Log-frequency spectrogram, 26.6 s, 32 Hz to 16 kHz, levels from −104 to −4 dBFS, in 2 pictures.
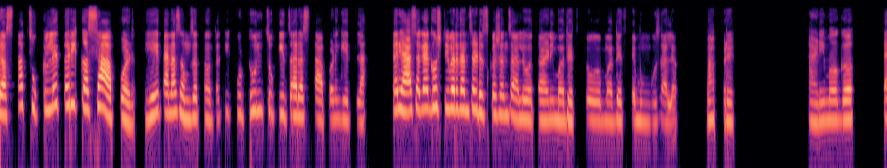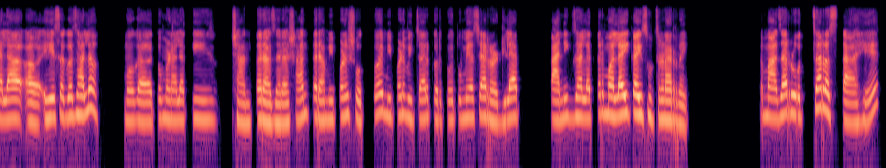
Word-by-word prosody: रस्ता 235 Hz, +6 st, +2 dB
चुकले 285 Hz, +3 st, -1 dB
तरी 340 Hz, +1 st, +5 dB
कसा 300 Hz, +1 st, +4 dB
आपण? 210 Hz, -5 st, +1 dB, 0.2 s
हे 225 Hz, +5 st, +1 dB
त्यांना 250 Hz, -1 st, +2 dB
समजत 215 Hz, -4 st, -2 dB
नव्हतं 200 Hz, 0 st, -9 dB
की 255 Hz, -, -16 dB
कुठून 250 Hz, +3 st, -6 dB
चुकीचा 235 Hz, -2 st, -2 dB
रस्ता 215 Hz, -1 st, -3 dB
आपण 195 Hz, +1 st, -6 dB
घेतला, 190 Hz, -2 st, -8 dB, 0.4 s
तर 275 Hz, -, +3 dB
ह्या 265 Hz, -3 st, +8 dB
सगळ्या 295 Hz, 0 st, +4 dB
गोष्टींवर 295 Hz, -1 st, +3 dB
त्यांचं 285 Hz, 0 st, +2 dB
डिस्कशन 235 Hz, -2 st, -3 dB
चालू 205 Hz, -3 st, -3 dB
होतं 195 Hz, 0 st, -6 dB
आणि 190 Hz, +1 st, -4 dB
मध्येच 185 Hz, -1 st, -3 dB, 0.2 s
तो 190 Hz, -2 st, -5 dB
मधेच 185 Hz, +1 st, -6 dB
ते -, -, -6 dB
मुंगूस 180 Hz, +1 st, -15 dB
आलं. 175 Hz, -3 st, -8 dB, 0.5 s
बापरे! 190 Hz, -1 st, -7 dB, 1.1 s
आणि 185 Hz, 0 st, -7 dB
मग 195 Hz, 0 st, -5 dB
अ, 200 Hz, 0 st, +3 dB, 0.5 s
त्याला 205 Hz, 0 st, +2 dB
अ, 185 Hz, 0 st, +3 dB, 0.2 s
हे 210 Hz, +1 st, +4 dB
सगळं 220 Hz, 0 st, -1 dB
झालं, 235 Hz, +5 st, +2 dB, 0.4 s
मग 190 Hz, 0 st, -3 dB
अ, 185 Hz, -1 st, +2 dB
तो 200 Hz, -, -6 dB
म्हणाला, 195 Hz, -1 st, -2 dB
की 200 Hz, -1 st, -6 dB, 0.3 s
शांत 180 Hz, +1 st, -4 dB
रहा, 190 Hz, -3 st, +5 dB
जरा 175 Hz, 0 st, -1 dB
शांत 215 Hz, +4 st, -4 dB
रहा, 195 Hz, -3 st, +3 dB
मी 195 Hz, 0 st, -3 dB
पण 220 Hz, +1 st, 0 dB
शोधतोय, 225 Hz, +4 st, -3 dB
मी 230 Hz, -4 st, -4 dB
पण 230 Hz, +1 st, -2 dB
विचार 205 Hz, 0 st, -3 dB
करतोय. 195 Hz, 0 st, -6 dB
तुम्ही 205 Hz, +1 st, -3 dB
अशा 215 Hz, +1 st, +1 dB
रडल्यात, 190 Hz, +3 st, +1 dB, 0.5 s
पॅनिक 200 Hz, +2 st, +1 dB
झालात, 215 Hz, -2 st, +2 dB
तर 245 Hz, -, -2 dB
मलाही 230 Hz, 0 st, +6 dB
काही 235 Hz, -2 st, +8 dB
सुचणार 200 Hz, -3 st, 0 dB
नाही. 165 Hz, -3 st, -3 dB, 1.1 s
तर -, -, -11 dB
माझा 220 Hz, +1 st, +4 dB
रोजचा 240 Hz, +5 st, +2 dB
रस्ता 235 Hz, -7 st, +2 dB
आहे. 185 Hz, -, -2 dB
210 Hz, 160 wpm, -26 LUFS, 195-235 Hz, 1.1 s, ह्या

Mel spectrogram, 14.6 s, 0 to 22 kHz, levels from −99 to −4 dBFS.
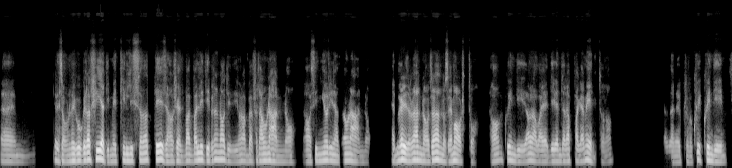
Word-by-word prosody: ehm, 110 Hz, -1 st, -9 dB, 0.4 s
che 135 Hz, -, -8 dB
ne 115 Hz, -, -3 dB
so, 115 Hz, -, -2 dB
un'ecografia, 125 Hz, +6 st, +5 dB
ti 110 Hz, -3 st, -6 dB
metti 115 Hz, +3 st, -6 dB
in 120 Hz, -, +1 dB
lista 120 Hz, +1 st, -1 dB
d'attesa, 135 Hz, -2 st, +3 dB
no, 110 Hz, -, -2 dB
cioè, 120 Hz, -4 st, -2 dB
vai 120 Hz, +1 st, -1 dB
vai 125 Hz, +2 st, +2 dB
lì, 135 Hz, -, +3 dB
ti 120 Hz, -, 0 dB
prenoti 140 Hz, -1 st, -1 dB
e -, -, -8 dB
ti 105 Hz, -, -12 dB
dicono: 110 Hz, +3 st, -6 dB
"Vabbè, 115 Hz, -1 st, -4 dB
fra 120 Hz, 0 st, -1 dB
1 125 Hz, +1 st, +1 dB
anno", 105 Hz, -3 st, -3 dB
no, 110 Hz, 0 st, -6 dB
"Signorina, 120 Hz, -1 st, -1 dB
tra 120 Hz, +4 st, -5 dB
1 125 Hz, -, 0 dB
anno". 100 Hz, -3 st, -4 dB, 0.4 s
E 110 Hz, -, -8 dB
magari 135 Hz, +2 st, +7 dB
tra 115 Hz, -, +1 dB
1 130 Hz, -, +2 dB
anno 120 Hz, -5 st, +2 dB
tra 135 Hz, +4 st, +3 dB
1 145 Hz, -, +7 dB
anno 125 Hz, -5 st, +1 dB
sei 110 Hz, +2 st, -2 dB
morto, 115 Hz, -3 st, -2 dB, 0.2 s
no, 120 Hz, +4 st, -4 dB
quindi 110 Hz, -6 st, -2 dB
allora 125 Hz, -1 st, 0 dB
vai 110 Hz, 0 st, -2 dB
a 105 Hz, -, -5 dB
devi 115 Hz, +3 st, -2 dB
andare 115 Hz, +1 st, -3 dB
a 115 Hz, -, -2 dB
pagamento, 110 Hz, -3 st, -4 dB
no? 110 Hz, +4 st, -17 dB, 1.0 s
Va 100 Hz, -, -19 dB
bene 100 Hz, 0 st, -7 dB
e 100 Hz, -, -9 dB
pro 100 Hz, -2 st, -13 dB
qui 145 Hz, +2 st, -4 dB
quindi 110 Hz, -6 st, 0 dB
115 Hz, 225 wpm, -24 LUFS, 110-125 Hz, 1.0 s, magari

